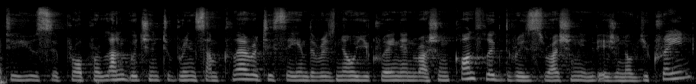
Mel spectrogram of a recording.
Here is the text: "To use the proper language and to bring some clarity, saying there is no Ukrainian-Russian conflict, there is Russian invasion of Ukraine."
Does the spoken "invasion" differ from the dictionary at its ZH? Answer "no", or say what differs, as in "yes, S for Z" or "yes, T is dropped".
no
